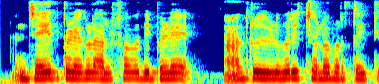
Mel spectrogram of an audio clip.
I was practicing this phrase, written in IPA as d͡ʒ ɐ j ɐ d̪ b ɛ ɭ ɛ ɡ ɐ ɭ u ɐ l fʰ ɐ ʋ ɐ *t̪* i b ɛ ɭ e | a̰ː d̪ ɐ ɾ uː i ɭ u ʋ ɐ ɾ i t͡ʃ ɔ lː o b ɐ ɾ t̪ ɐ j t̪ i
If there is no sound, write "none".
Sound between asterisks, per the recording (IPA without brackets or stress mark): d̪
